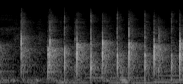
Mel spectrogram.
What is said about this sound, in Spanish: Rufo es nuestro técnico, un fuerte aplauso para Rufo.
